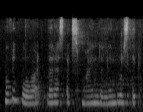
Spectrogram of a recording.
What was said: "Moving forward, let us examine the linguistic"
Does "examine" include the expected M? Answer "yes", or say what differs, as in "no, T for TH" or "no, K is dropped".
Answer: no, M is dropped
